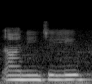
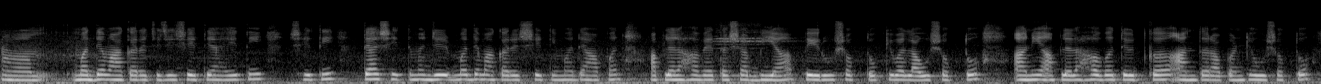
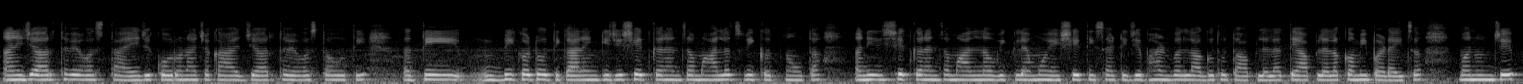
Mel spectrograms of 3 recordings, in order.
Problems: constant background noise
